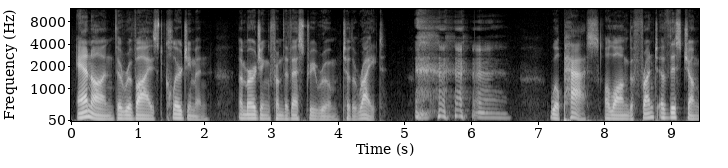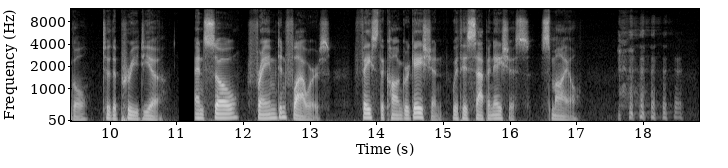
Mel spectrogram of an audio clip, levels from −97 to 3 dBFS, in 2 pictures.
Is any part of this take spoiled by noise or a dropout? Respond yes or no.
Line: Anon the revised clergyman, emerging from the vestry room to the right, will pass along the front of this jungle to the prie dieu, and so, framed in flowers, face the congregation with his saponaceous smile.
yes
